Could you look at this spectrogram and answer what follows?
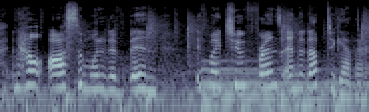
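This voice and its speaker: A woman's voice: high voice, a little fast. A woman playing a cheerful, friendly young schoolgirl with some regrets in an anime-style visual novel game. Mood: wistful, excited. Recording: loud music behind the voice.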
